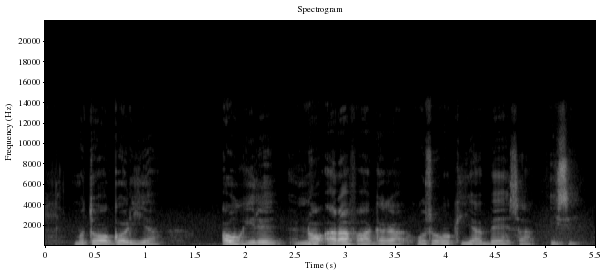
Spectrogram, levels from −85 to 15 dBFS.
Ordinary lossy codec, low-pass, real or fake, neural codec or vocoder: none; 14.4 kHz; real; none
